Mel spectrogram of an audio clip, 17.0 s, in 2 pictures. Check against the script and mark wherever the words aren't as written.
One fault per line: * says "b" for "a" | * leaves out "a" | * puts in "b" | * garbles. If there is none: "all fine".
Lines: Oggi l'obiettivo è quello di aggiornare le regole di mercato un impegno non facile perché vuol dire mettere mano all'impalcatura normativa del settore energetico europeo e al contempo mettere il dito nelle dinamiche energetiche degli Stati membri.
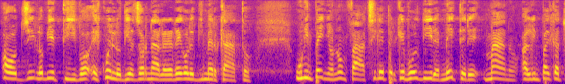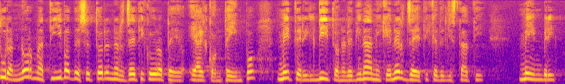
all fine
